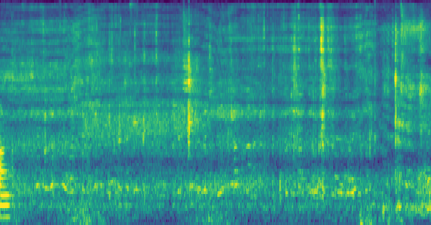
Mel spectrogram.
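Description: The soundtrack of a short film played over a hall's loudspeakers: low outdoor street noise with faint voices and a few short clicks.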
